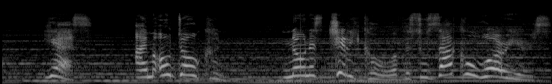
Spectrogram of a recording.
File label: english; fushigiyuugi; chiriko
